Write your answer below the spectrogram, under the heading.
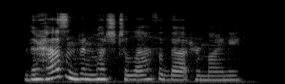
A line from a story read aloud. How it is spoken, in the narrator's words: Harry Potter sighed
